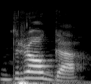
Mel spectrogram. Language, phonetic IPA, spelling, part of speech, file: Polish, [ˈdrɔɡa], droga, noun / adjective, Pl-droga.ogg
